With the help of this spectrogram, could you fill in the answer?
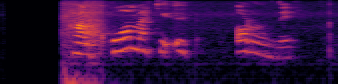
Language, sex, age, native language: Icelandic, female, 7, Icelandic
